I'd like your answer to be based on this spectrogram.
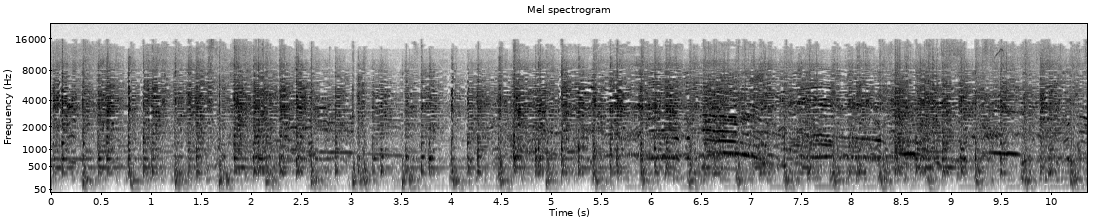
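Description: Crowd celebrating a Maharashtra Navnirman Sena (MNS) victory in Dadar: dense, loud festive noise with a steady, driving drum-like beat throughout.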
